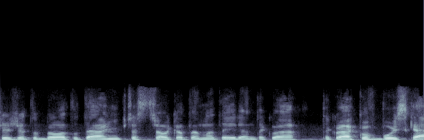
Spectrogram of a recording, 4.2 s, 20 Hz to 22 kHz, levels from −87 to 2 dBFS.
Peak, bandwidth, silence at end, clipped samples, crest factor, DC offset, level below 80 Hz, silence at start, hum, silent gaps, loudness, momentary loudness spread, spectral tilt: -4 dBFS; 8.4 kHz; 0 s; under 0.1%; 16 dB; under 0.1%; -52 dBFS; 0 s; none; none; -20 LUFS; 7 LU; -7 dB/octave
